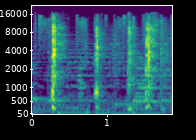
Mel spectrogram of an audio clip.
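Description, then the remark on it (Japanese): A few harsh, throaty coughs in quick succession from an irritated throat, with short pauses between bursts and no talking; in an office in Fukuoka, Japan, on a day of heavy yellow dust and dry air. “すいませんなんか今黄砂が 待ってるまだ待ってるんですかねただ単にちょっと乾燥してる感じが しますけれども無理やりやな本当に今喉に来ちゃいましたね多分黄砂のことをイメージしてたから体が反応しちゃったんですかね”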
